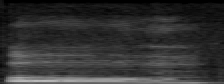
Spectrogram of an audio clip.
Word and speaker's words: ओम: जैसे कि हम ओम का उच्चारण करते हैं, ओम, है ना, लंबा उच्चारित करते हैं, मतलब लघु स्वर की अपेक्षा इसके उच्चारण में तिगुना समय लग रहा है, दीर्घ स्वर से भी ज़्यादा समय लग रहा है ओम बोल रहे तो।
